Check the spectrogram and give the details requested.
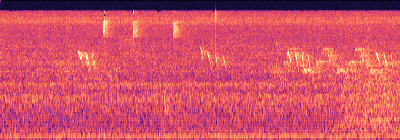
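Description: Songbirds chirping: short high chirps, several in quick runs of two or three, over a steady low hum.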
